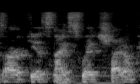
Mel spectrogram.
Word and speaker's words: Arceus: I called it Arceus for like 15 years before I learned that it was Arceus, and I switched.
